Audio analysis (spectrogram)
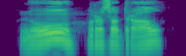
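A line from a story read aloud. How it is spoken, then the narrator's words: Grumble over shoulder. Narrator (Russian): охотник пробурчал через плечо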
